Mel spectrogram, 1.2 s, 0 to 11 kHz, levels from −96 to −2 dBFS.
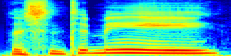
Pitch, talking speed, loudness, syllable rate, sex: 170 Hz, 155 wpm, -13 LUFS, 3.9 syllables/s, male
